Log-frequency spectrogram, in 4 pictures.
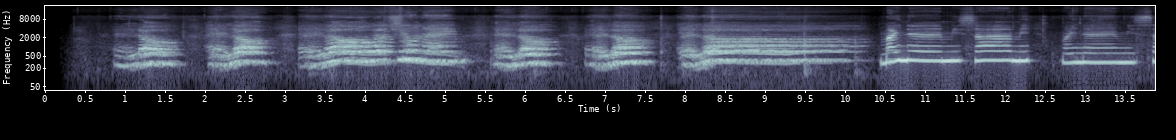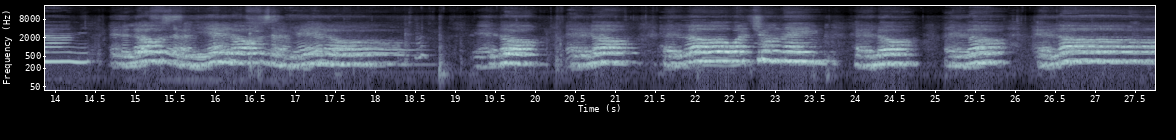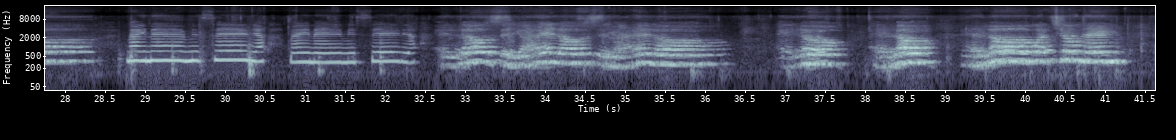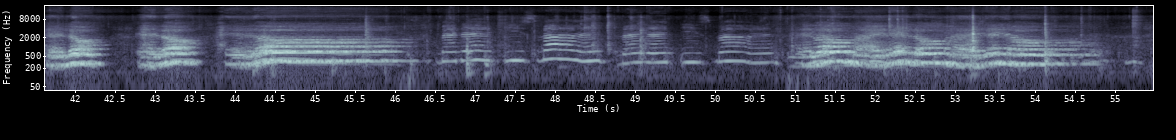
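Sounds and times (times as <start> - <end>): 
vocals: 0.8 - 55.4.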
